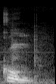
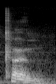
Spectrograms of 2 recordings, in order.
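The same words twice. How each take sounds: First: The b is sounded at the end. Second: The b is silent at the end. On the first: The speaker calls it wrong. "It's not comb" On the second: The speaker calls it right. "It's comb. The B is silent"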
